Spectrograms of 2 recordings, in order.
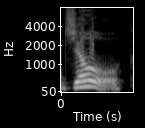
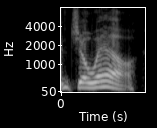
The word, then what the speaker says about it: Joel: I link that with the next book which is Joel or Joel which rhymes with Noel another Christmas word so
